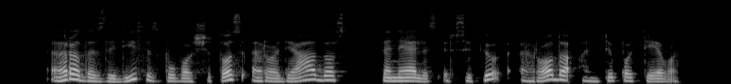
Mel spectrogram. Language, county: Lithuanian, Šiauliai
